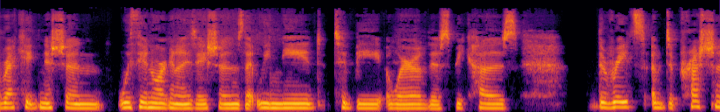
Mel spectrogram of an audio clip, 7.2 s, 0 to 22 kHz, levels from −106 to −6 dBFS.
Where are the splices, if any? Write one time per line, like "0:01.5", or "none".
none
